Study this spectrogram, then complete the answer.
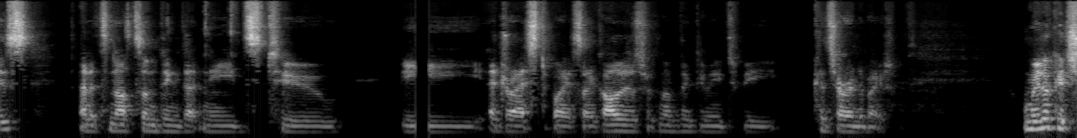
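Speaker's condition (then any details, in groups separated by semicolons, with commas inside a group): No condition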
